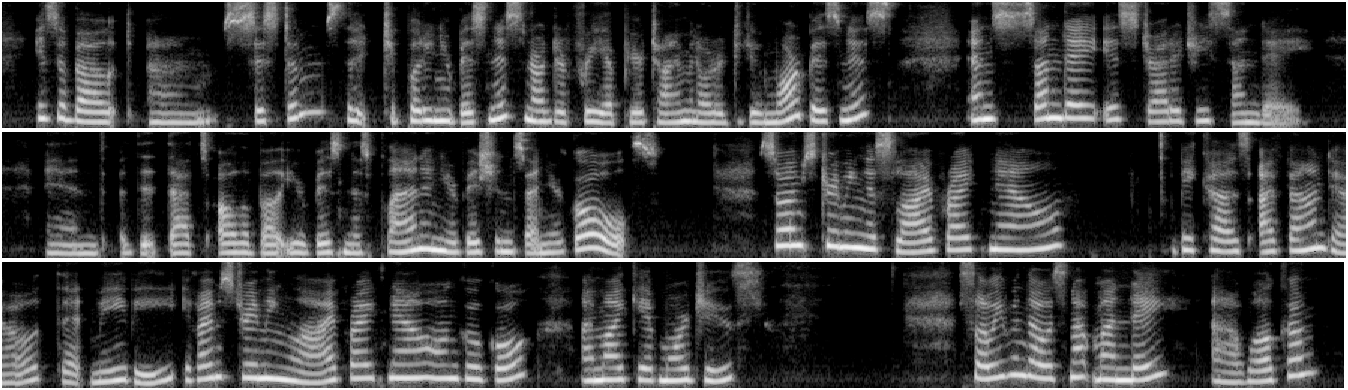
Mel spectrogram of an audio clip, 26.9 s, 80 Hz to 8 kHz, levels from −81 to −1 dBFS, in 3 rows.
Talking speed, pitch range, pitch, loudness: 170 wpm, 225-300 Hz, 265 Hz, -17 LUFS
